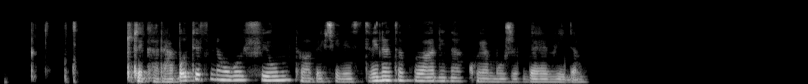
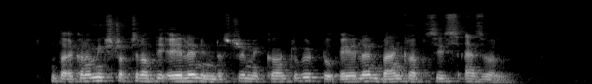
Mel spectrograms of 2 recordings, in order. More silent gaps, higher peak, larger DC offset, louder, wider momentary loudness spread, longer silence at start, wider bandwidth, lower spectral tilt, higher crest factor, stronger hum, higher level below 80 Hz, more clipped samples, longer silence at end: first, 0.57-0.63 s, 0.85-1.26 s vs none; first, 0 dBFS vs -6 dBFS; neither; about the same, -21 LUFS vs -23 LUFS; first, 18 LU vs 10 LU; second, 0.3 s vs 0.5 s; second, 8 kHz vs 11.5 kHz; about the same, -5.5 dB/octave vs -6 dB/octave; about the same, 22 dB vs 18 dB; neither; about the same, -64 dBFS vs -66 dBFS; neither; first, 2.2 s vs 0.8 s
